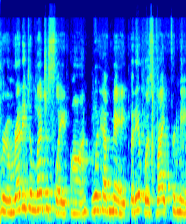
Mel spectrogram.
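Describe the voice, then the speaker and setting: A high-pitched woman's voice with an American accent and lively intonation. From rural Nebraska. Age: 60s. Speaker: public hearing testifier. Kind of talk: testimony.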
